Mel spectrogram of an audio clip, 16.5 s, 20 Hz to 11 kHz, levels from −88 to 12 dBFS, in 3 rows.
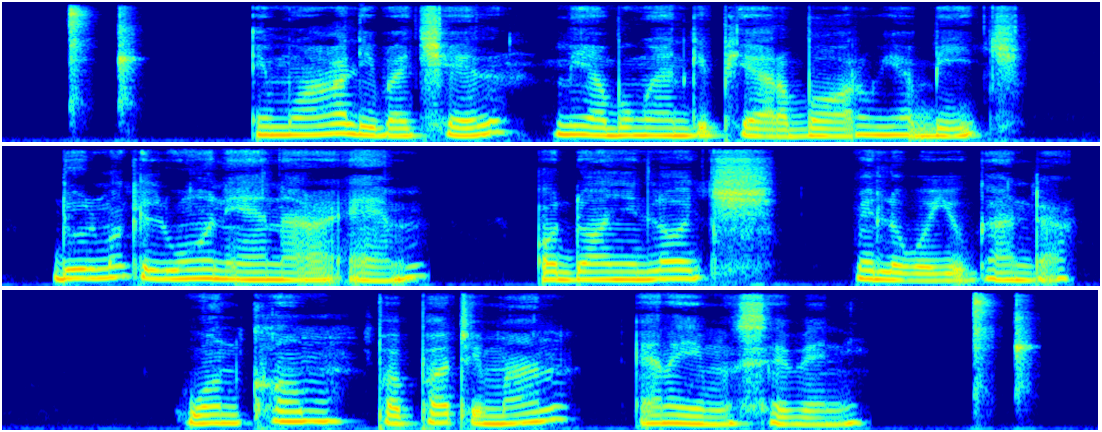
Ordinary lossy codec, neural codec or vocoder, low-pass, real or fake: AAC, 48 kbps; none; 9.9 kHz; real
